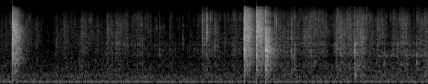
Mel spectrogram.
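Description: Bubble wrap around a small packaged item crinkling in a few short bursts as it is handled.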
